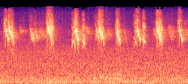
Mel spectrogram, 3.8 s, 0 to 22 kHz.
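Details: Sparrows with just-fledged chicks arriving at a bridge over water for food at a Tenmangu shrine on 11 May 2024; dense, high, scratchy chirps, about nine in under four seconds, some paired closely together.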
